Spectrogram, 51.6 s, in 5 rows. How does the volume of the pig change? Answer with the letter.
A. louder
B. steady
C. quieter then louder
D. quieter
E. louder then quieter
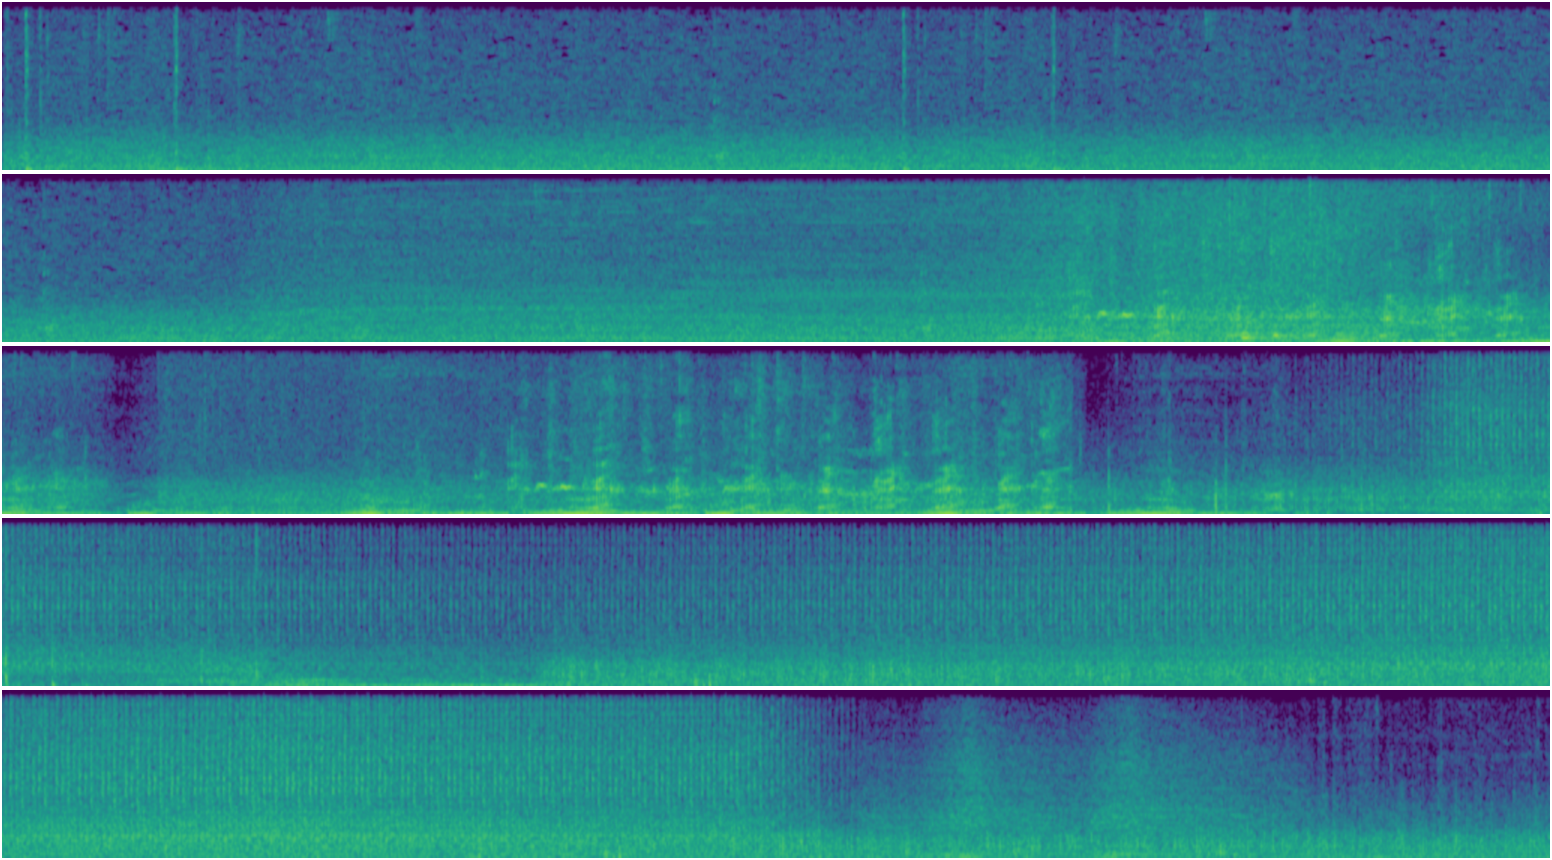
C.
